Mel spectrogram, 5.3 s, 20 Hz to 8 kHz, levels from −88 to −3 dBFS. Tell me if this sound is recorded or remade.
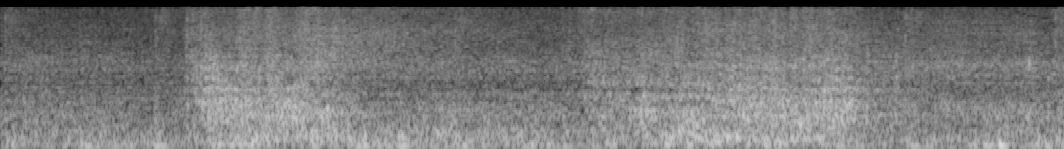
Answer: recorded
